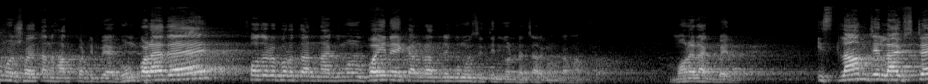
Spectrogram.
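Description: No technical faults can be heard anywhere in the clip. Nothing in the audio calls for a fault description at any point.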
